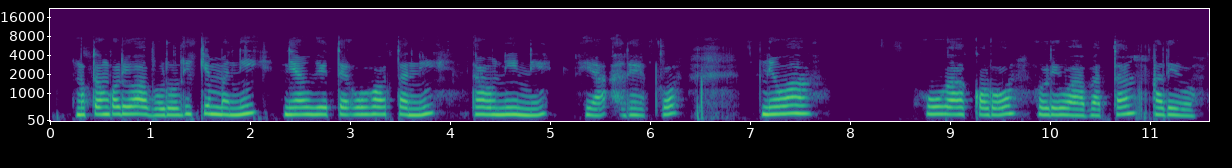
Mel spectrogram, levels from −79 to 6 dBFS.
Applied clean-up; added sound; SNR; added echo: neural mask model Resemble Enhance denoiser.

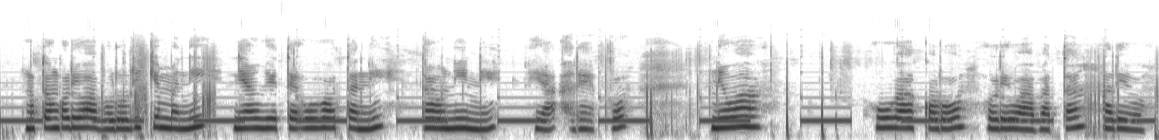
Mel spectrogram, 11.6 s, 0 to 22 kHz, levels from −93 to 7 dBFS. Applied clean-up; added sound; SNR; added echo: none; Telephone; 11 dB; none.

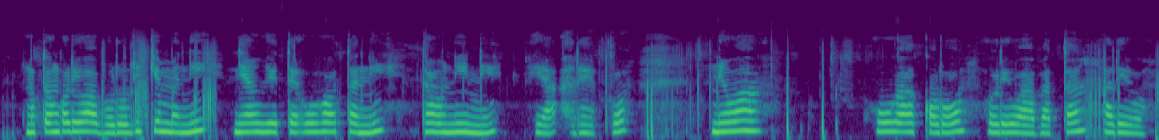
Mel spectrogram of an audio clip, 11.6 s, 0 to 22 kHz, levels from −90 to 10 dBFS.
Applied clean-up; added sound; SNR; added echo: none; none; none; none.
